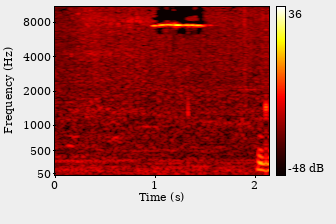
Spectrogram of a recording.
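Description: Faint, steady outdoor street ambience: a low background rumble with no distinct events.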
